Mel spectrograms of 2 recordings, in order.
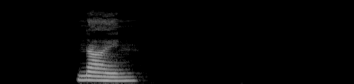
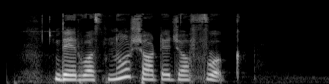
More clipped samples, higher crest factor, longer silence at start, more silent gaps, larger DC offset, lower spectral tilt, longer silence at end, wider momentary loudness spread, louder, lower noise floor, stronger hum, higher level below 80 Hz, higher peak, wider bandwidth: neither; about the same, 22 dB vs 20 dB; first, 0.75 s vs 0.55 s; neither; neither; about the same, -6 dB/octave vs -5 dB/octave; first, 2.15 s vs 1.05 s; first, 20 LU vs 9 LU; second, -26 LUFS vs -18 LUFS; first, -78 dBFS vs -62 dBFS; neither; second, -70 dBFS vs -52 dBFS; second, -10 dBFS vs 0 dBFS; first, 13.5 kHz vs 11.5 kHz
